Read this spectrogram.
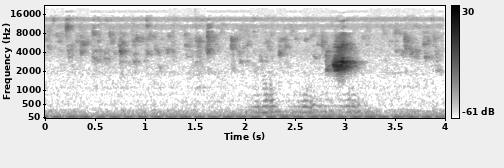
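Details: Harlequin or Hourglass tree frog (Dendropsophus ebraccatus) giving a non-breeding call after a mating event. One loud, short, high-pitched chirp near the end, preceded by faint murmuring and a persistent low hum.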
